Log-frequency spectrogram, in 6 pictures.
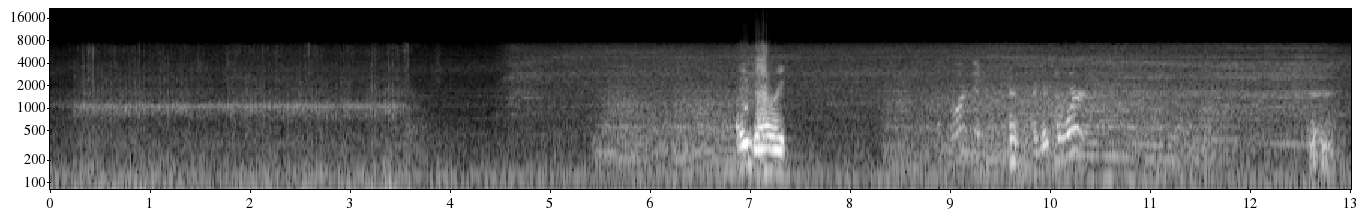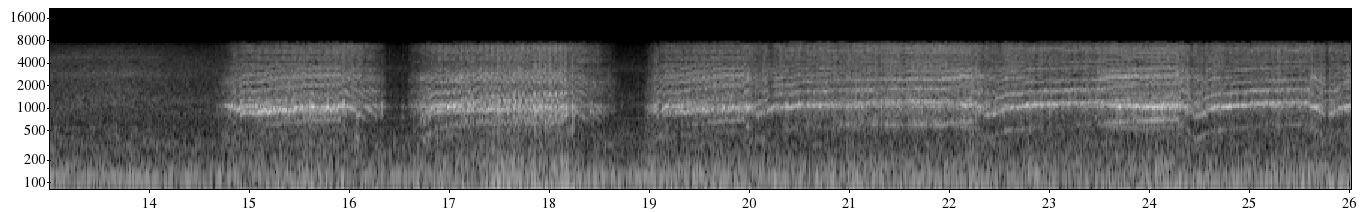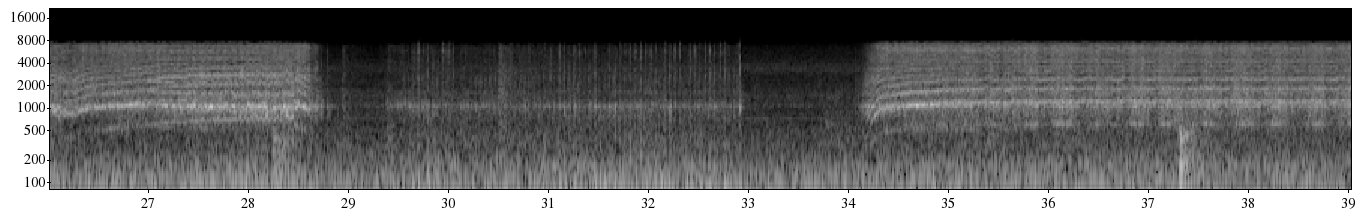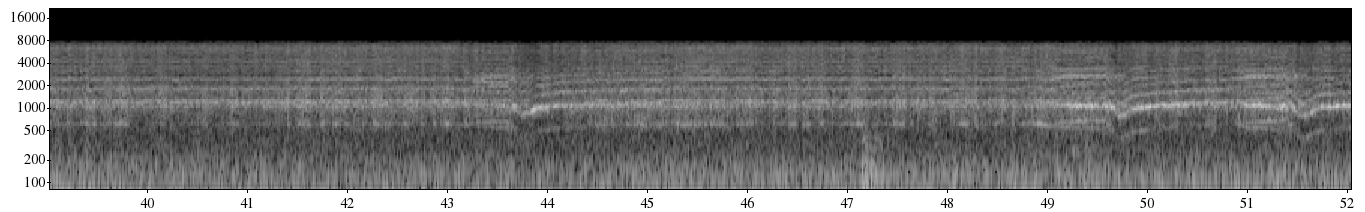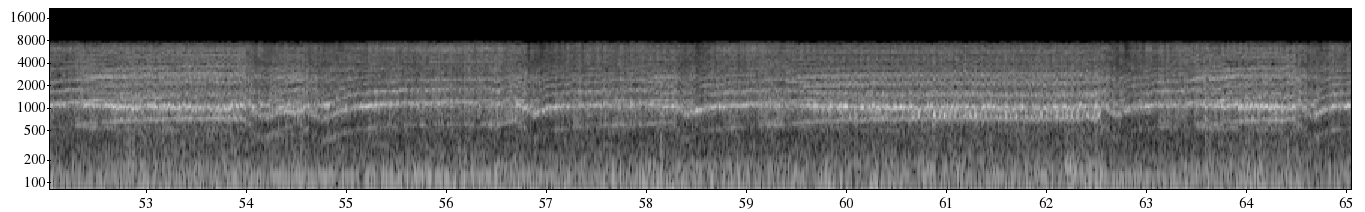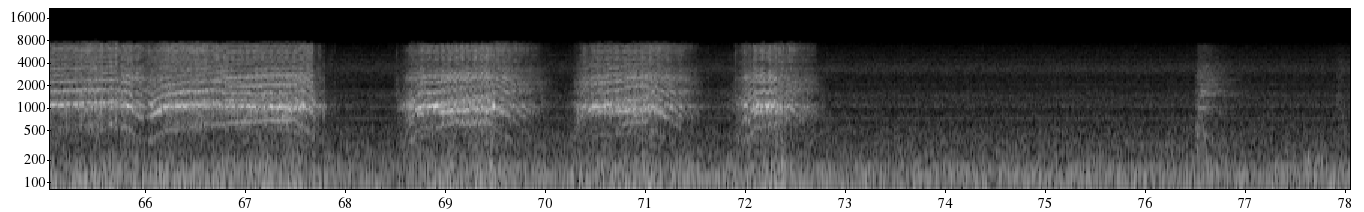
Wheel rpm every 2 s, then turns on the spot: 20, 10, 0, 0, 0, 0, 0, 90, 100, 90, 150, 150, 130, 140, 30, 20, 20, 140, 160, 160, 160, 160, 160, 160, 150, 140, 150, 130, 150, 150, 160, 150, 140, 100, 70, 50, 10, 0, 0.
0-4 28-32 66-68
